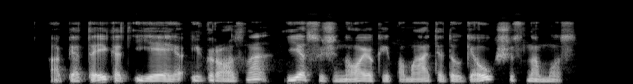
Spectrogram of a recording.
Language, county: Lithuanian, Vilnius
